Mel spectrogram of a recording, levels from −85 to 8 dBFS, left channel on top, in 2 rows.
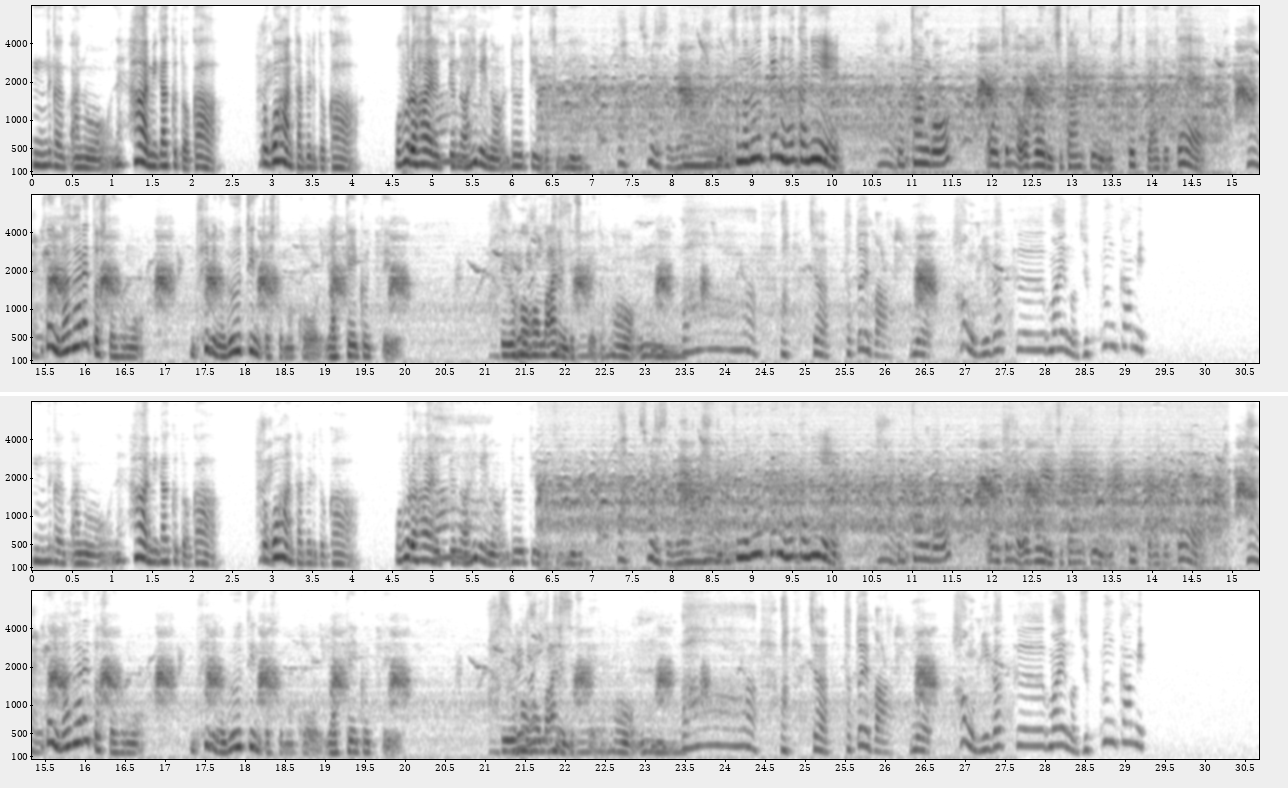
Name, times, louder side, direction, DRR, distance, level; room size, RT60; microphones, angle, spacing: voice 1, 0.0-2.3 2.9-4.1 4.5-7.0 8.1-10.1 10.8-11.5 11.9-14.7 15.5-16.7 17.3-19.9 21.2-23.5, left 4 dB, 70° left, 0.3 m, -25 dB
voice 2, 5.0-5.8 7.3-8.8 10.5-10.9 12.1-12.4 15.1-15.5 21.0-22.6 22.9-23.1 23.4-29.2, right 1 dB, 15° right, 0.3 m, -36 dB
sound 1, 6.3-15.0, right 3 dB, 40° right, 0.8 m, -35 dB
sound 2, 8.1-9.3 9.6-9.7 9.9-20.1 20.5-27.5, left 2 dB, 55° left, 1.0 m, -33 dB
3.0 x 2.0 x 2.5 m
head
